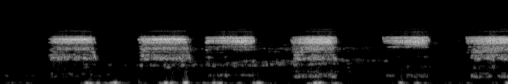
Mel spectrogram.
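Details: Owls at the nest at 4:31 AM, April 4, 2012, amid rabbit prey deliveries; six harsh hissing bursts come about once a second, accompanied by soft, low bumps and scuffling.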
